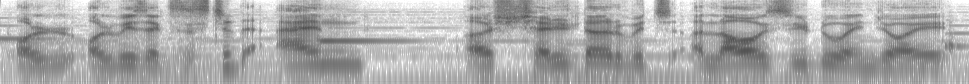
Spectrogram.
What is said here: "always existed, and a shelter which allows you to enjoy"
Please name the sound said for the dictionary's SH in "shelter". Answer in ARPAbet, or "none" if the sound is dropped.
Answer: SH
